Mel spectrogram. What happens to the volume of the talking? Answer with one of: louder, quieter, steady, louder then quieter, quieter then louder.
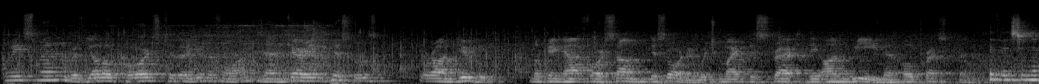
steady.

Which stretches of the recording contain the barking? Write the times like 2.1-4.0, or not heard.
not heard.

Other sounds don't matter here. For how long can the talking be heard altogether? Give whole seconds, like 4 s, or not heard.
10 s.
